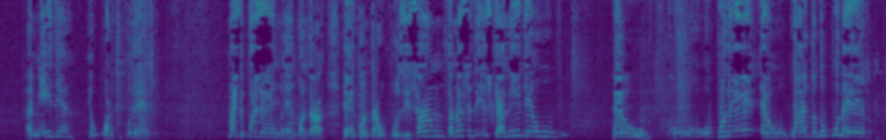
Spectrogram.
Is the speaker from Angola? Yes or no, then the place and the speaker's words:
yes; Angola; Somos tão influenciáveis nós, os angolanos, né?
